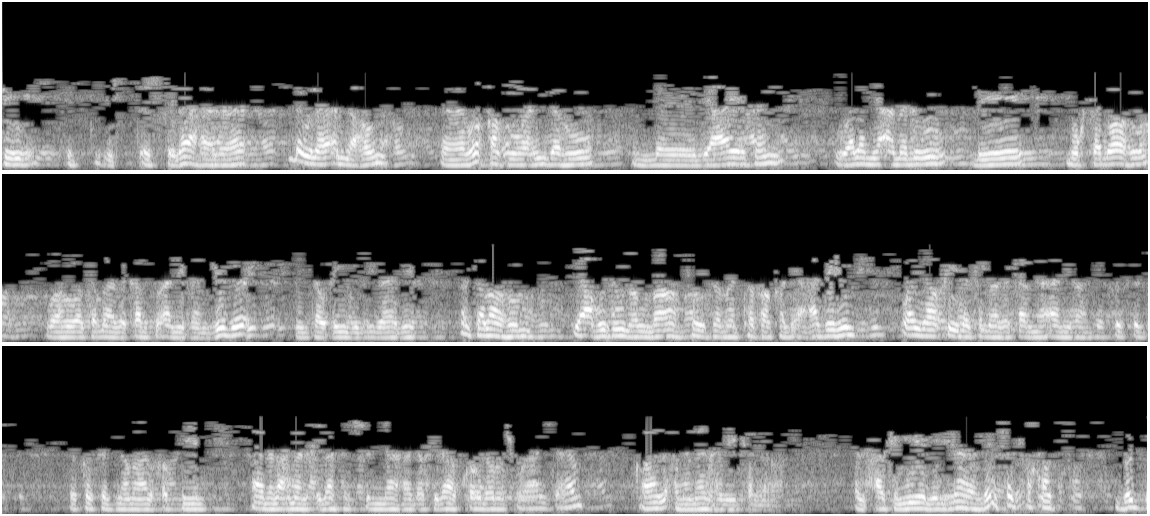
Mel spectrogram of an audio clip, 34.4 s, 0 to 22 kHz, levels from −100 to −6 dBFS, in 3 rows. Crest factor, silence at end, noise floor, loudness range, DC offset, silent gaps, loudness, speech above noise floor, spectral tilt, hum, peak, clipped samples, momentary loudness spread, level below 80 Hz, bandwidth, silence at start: 14 dB; 0 s; -34 dBFS; 3 LU; under 0.1%; none; -14 LUFS; 21 dB; -12.5 dB/octave; none; 0 dBFS; under 0.1%; 13 LU; -48 dBFS; 3.7 kHz; 0 s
